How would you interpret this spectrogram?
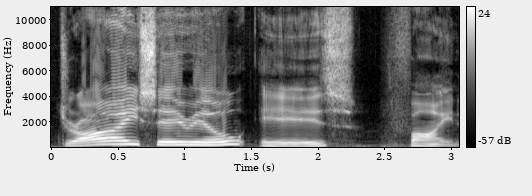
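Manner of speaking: loud, slow, hammed-up declaration; mock outrage. Streamer hamming up indignation about cereal, loud and slow. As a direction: boom it out like a mock proclamation.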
